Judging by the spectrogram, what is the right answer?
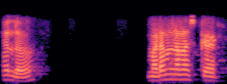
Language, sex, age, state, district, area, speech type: Odia, male, 30-45, Odisha, Nayagarh, rural, conversation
